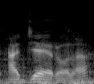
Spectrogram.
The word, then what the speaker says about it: Agerola: pronounce this between us in Spanish the G is like a h sound which of course is not true in Italian but also we were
